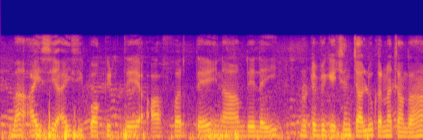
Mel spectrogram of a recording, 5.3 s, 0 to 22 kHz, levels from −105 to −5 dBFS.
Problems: continuous background conversations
